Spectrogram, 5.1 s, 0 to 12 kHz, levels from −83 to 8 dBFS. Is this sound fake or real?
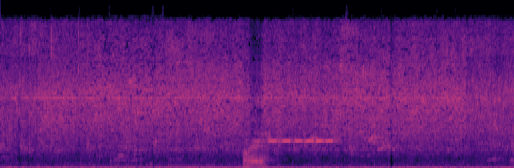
real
